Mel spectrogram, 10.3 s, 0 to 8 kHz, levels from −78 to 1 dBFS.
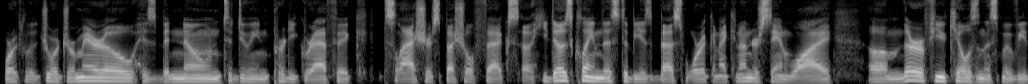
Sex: male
